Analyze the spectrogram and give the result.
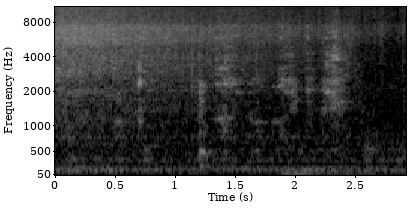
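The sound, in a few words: kulcha frying in butter on a pan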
